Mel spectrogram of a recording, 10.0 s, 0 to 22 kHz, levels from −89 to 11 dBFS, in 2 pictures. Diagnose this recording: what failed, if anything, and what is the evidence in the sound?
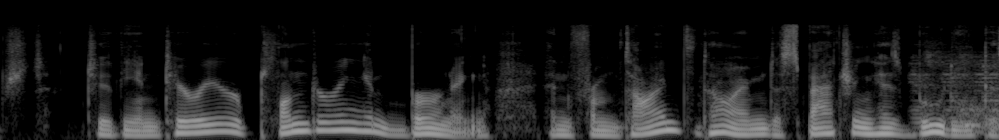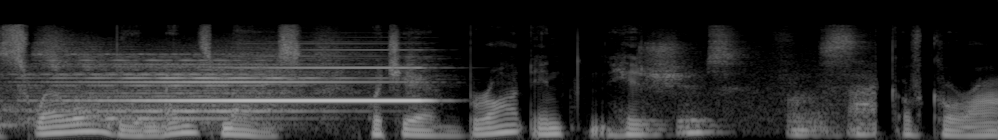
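A feedback howl, arising in the acoustic loop of the call rather than in any electronic stage, runs from 4.54 to 7.54 s. A tone near 1 kHz swells to about 11 dB above the speech and pulses roughly every 150 ms, the loop's round-trip delay. Steady interference would neither grow nor pulse.

From 8.21 to 9.37 s the sound turns abruptly roomy and hollow, with thinner bass, a level about 5 dB lower, and room noise only some 25 dB under the speech. The likely cause is a switch to a distant microphone at capture. The instant change in both directions rules out gradual reverb or gain drift.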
